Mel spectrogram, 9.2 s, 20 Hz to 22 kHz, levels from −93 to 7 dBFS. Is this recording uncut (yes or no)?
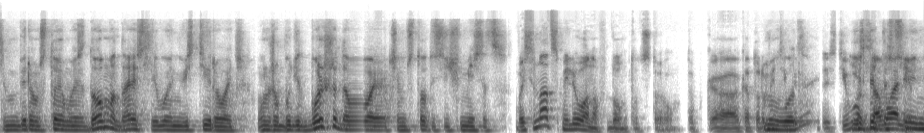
yes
